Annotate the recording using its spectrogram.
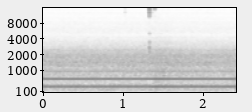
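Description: A steady hum, one tone with its overtone, over low background noise, with a faint click just after halfway.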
